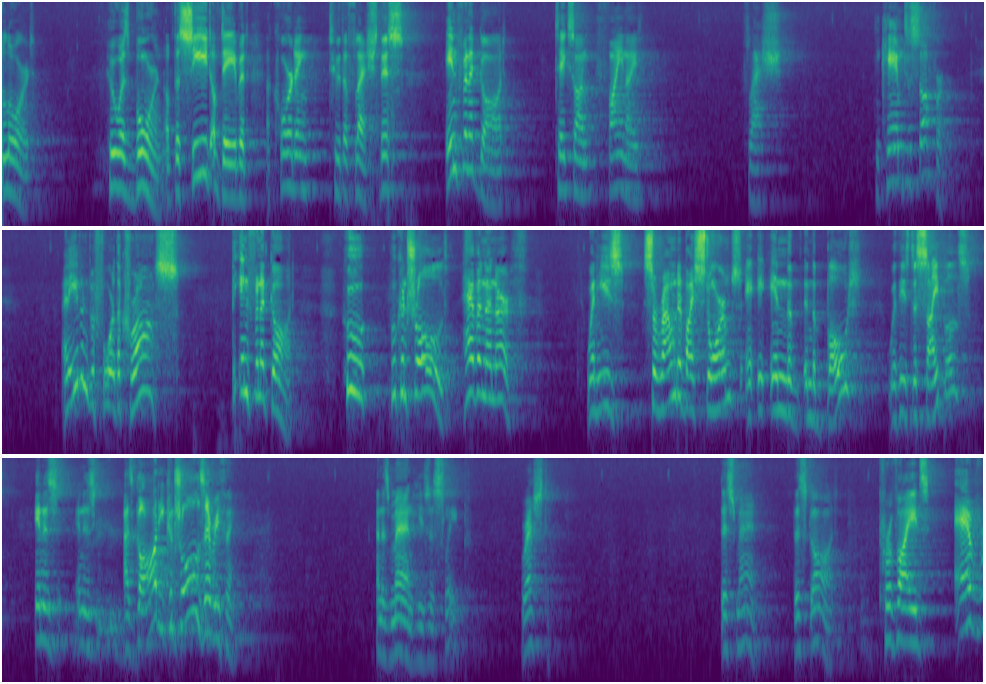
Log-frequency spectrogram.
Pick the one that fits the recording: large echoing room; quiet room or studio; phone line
large echoing room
